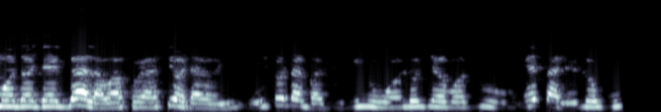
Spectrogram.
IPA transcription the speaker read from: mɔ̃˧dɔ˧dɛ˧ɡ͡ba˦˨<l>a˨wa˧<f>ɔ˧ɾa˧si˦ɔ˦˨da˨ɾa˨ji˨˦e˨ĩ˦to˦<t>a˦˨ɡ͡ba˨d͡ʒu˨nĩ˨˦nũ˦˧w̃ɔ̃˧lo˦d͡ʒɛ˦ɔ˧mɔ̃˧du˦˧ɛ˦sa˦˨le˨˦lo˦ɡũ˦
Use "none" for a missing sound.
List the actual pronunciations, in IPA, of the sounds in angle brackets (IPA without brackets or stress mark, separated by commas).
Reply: l, f, d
